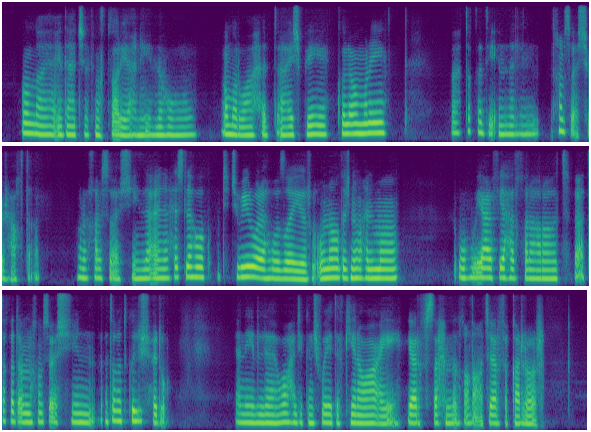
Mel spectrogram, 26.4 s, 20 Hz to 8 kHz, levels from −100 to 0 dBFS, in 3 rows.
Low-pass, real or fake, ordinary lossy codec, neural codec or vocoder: 7.2 kHz; fake; none; codec, 24 kHz, 0.9 kbps, DualCodec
